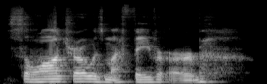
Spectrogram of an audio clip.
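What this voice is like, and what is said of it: Sudden shift into a different accent. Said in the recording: “That accent changed just then. Where did that come from?”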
